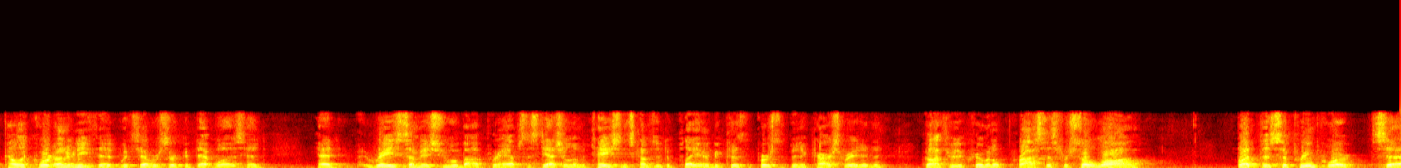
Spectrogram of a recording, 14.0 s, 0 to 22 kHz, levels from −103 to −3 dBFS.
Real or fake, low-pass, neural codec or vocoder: fake; 7.2 kHz; vocoder, 44.1 kHz, 128 mel bands, Pupu-Vocoder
